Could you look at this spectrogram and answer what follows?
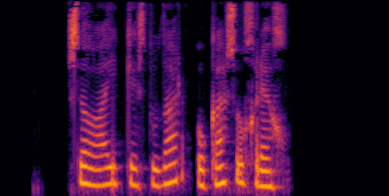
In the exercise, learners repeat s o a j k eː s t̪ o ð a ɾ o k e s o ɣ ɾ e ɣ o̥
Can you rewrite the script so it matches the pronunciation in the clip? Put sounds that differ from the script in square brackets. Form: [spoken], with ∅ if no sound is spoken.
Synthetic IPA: s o a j k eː s t̪ [u] ð a ɾ o k [a] s o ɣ ɾ e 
